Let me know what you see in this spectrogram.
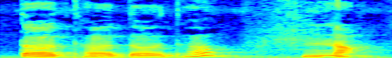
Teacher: अब आइए दंत वर्णों का उच्चारण होता है, इन्हें दंत वर्ण। जिह्वा दांतों से स्पर्श करती है तब ये दंत वर्ण कहलाते हैं।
